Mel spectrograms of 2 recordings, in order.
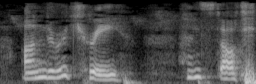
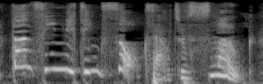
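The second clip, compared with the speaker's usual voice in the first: put-on much higher, bright-eyed boy voice; excited boy; 13 semitones higher than usual. Joe marvelling at the smoke-knitting shop, high and amazed. Joe's child voice.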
